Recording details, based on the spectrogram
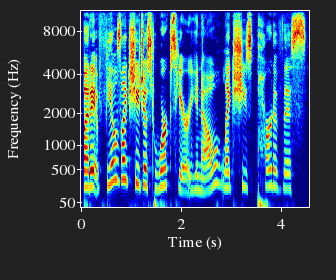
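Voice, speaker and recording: Woman as uneasy, frustrated heroine, clear voice. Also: a little high, animated, slow pace, no room sound, studio quality. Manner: uneasy, tense protesting. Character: worried, frustrated corporate woman trapped among cultists.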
